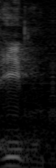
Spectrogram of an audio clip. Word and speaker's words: Eden: Edin is the spelling of the word Eden in the Lost Book of Enki, okay, which is the Anunnaki book, okay, but we call it Eden, but it's the same pronunciation, Eden.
